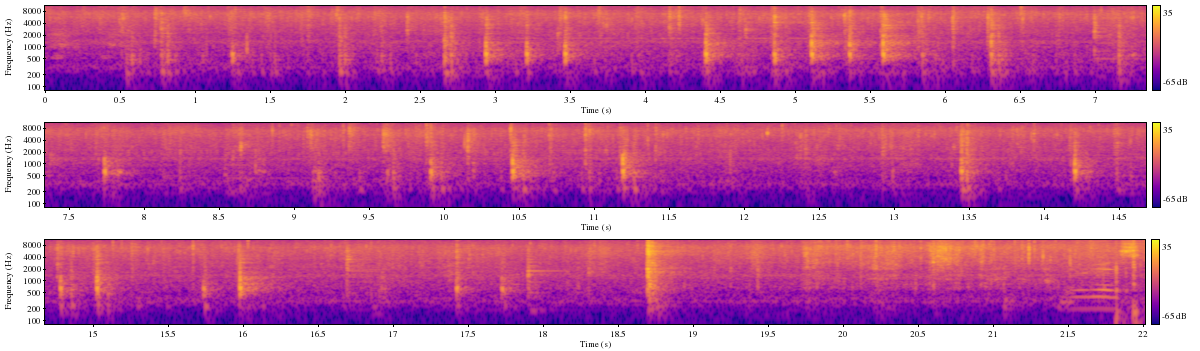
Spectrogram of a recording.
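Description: Rice frying in oil sizzles softly while a spoon stirs and scrapes the pan in repeated sharp clicks and knocks over about twenty seconds, with a voice talking over the cooking at times.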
